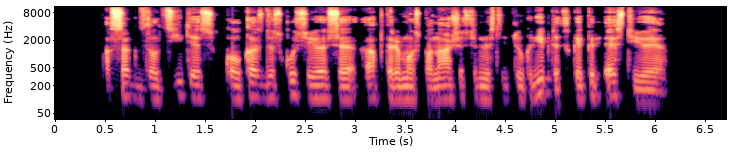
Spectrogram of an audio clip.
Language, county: Lithuanian, Panevėžys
